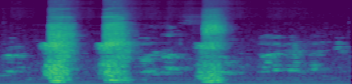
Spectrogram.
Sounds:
Sniff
